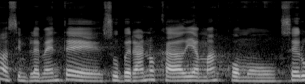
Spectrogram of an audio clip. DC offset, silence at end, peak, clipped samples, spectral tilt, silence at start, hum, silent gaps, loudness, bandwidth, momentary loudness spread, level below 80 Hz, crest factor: under 0.1%; 0 s; -8 dBFS; under 0.1%; -5 dB/octave; 0 s; none; none; -24 LUFS; over 20 kHz; 5 LU; -66 dBFS; 16 dB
